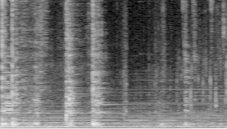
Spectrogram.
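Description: Metal clinks of a kettle lid and camping stove being handled: a few sharp clinks with a short ring near the start and about a second in, over steady background music.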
